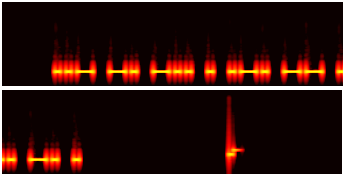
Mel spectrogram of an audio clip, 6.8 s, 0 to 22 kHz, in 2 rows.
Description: Morse code, heard as a keyed tone, about 21 wpm, 700 Hz. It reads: UNDERMINE
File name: 9 Letter Words - First 3 Letters Given - 22wpm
